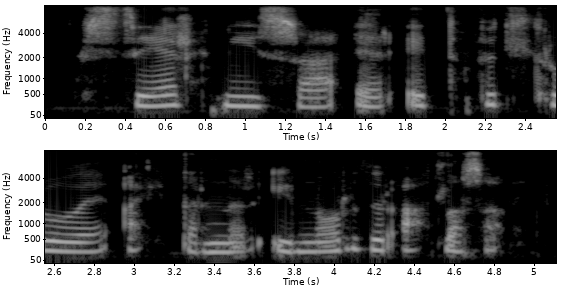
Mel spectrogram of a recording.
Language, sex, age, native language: Icelandic, female, 20-29, Icelandic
